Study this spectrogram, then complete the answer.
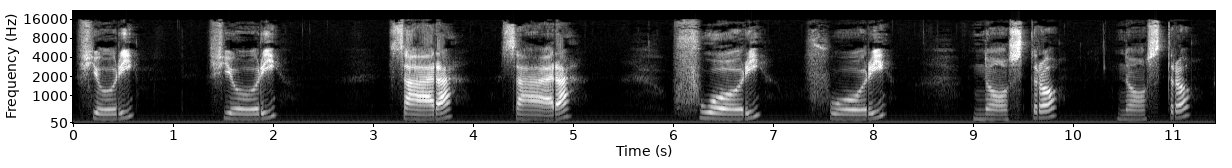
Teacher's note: here's the other R sound it's more of a tap not a roll · you hear that's just a little tap behind your front teeth. It's not a roll or a trill.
